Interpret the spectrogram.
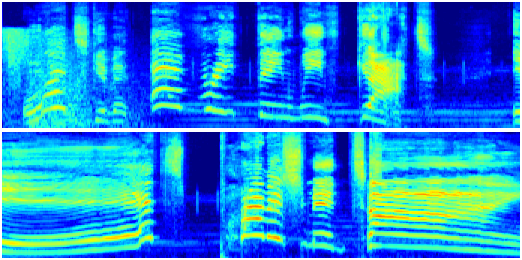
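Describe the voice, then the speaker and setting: Faint music plays in the background as a put-on character voice speaks at a very slow pace. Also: man, extremely high pitch for a man. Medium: dub. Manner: playful, excited.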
